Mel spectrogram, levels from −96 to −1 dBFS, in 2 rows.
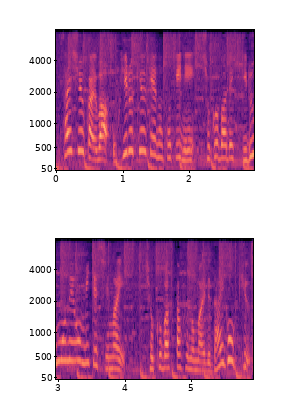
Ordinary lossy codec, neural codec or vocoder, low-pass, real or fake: none; vocoder, 44.1 kHz, 128 mel bands every 512 samples, BigVGAN v2; 7.2 kHz; fake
